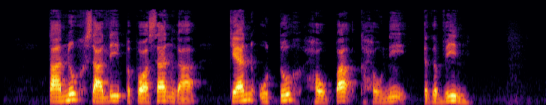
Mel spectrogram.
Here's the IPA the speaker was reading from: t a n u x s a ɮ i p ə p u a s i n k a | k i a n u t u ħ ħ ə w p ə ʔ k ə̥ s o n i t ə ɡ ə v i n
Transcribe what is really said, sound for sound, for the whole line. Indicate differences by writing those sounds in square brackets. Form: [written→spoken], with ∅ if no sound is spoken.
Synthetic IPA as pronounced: t a n u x s a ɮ i p ə p u a s [i→a] n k a | k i a n u t u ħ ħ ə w p [ə→a] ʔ k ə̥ [s→ħ] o n i t ə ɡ ə v i n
